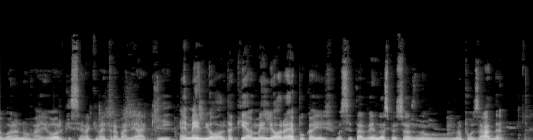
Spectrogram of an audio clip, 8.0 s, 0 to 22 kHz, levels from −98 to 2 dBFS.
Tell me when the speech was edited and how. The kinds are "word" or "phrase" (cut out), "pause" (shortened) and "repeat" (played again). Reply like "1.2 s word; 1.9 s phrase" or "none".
2.6 s pause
